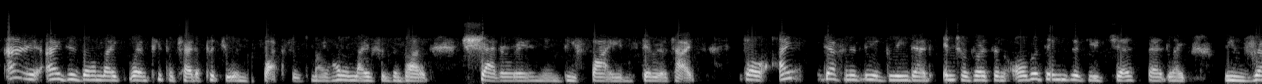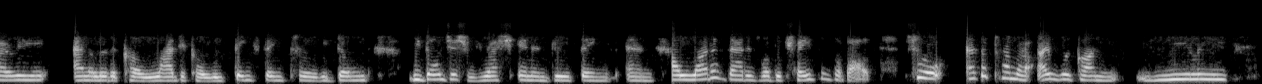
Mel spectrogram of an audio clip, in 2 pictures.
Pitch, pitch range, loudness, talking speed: 195 Hz, 180-220 Hz, -17 LUFS, 175 wpm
